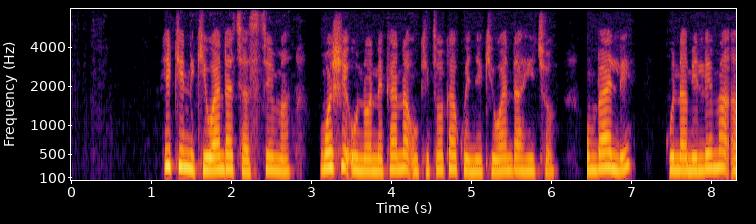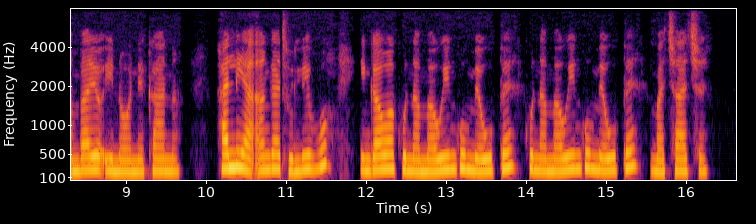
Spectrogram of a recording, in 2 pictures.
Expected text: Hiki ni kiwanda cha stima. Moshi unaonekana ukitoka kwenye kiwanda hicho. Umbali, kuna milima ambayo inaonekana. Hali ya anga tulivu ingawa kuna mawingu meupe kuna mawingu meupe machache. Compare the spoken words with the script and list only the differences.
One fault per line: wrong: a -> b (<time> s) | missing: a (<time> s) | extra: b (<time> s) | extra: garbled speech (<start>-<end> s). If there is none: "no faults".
no faults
